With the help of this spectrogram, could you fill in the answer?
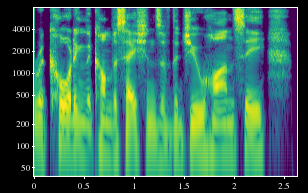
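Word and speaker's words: Juǀʼhoansi: She spent years living among and recording the conversations of the Juansi pronounced junuasi bushmen in the Kalahari desert.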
